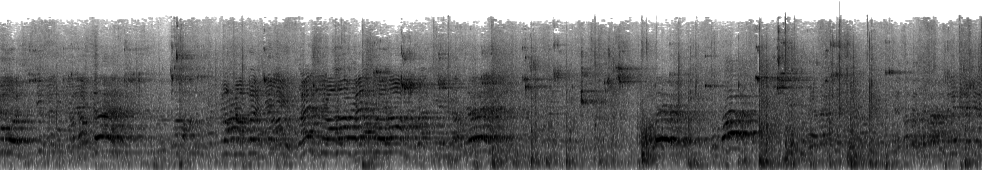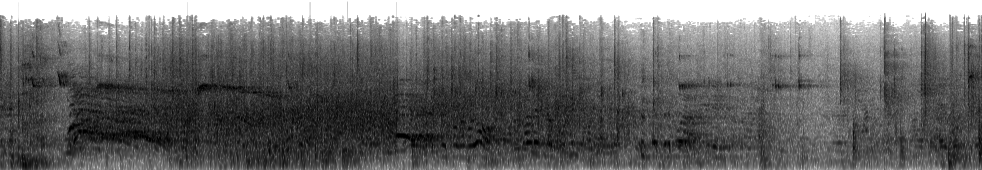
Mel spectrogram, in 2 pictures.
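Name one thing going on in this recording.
Sticks click sharply against a plastic ball.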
